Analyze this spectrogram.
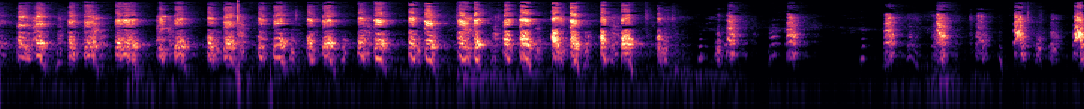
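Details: Partridges heard in a hunting context: a fast run of harsh, broadband clucking notes, about three per second, continues for nearly five seconds. After a short pause, further spaced clucks follow in small bursts.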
